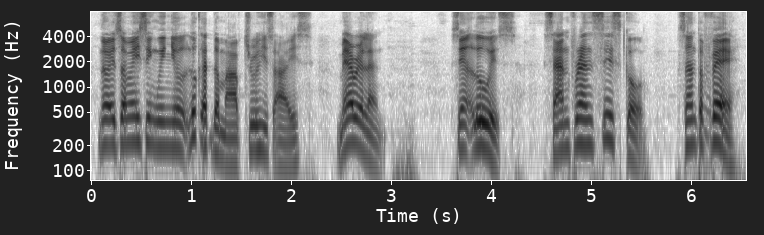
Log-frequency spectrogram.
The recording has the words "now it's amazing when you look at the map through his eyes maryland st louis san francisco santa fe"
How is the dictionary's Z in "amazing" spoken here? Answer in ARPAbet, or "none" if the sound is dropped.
S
